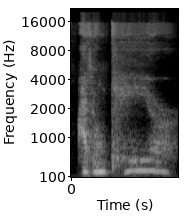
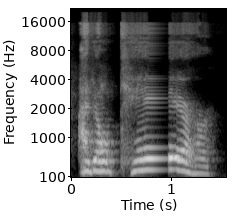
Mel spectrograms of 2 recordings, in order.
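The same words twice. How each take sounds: First: Very soft, near-whispered brush-off; dismissive. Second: Slow, drawn-out CARE after a laugh; gleefully dismissive. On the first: Speaker to critics of how they talk, dismissive. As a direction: say it under the breath, barely voiced. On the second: Speaker laughing off critics of how they talk, gleefully dismissive. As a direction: stretch "care" right out, amused. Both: Real, not acted.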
